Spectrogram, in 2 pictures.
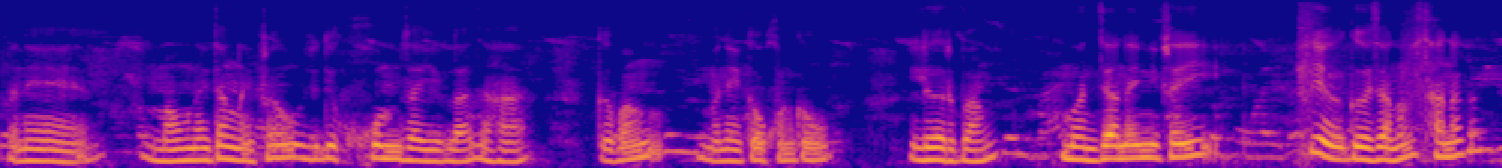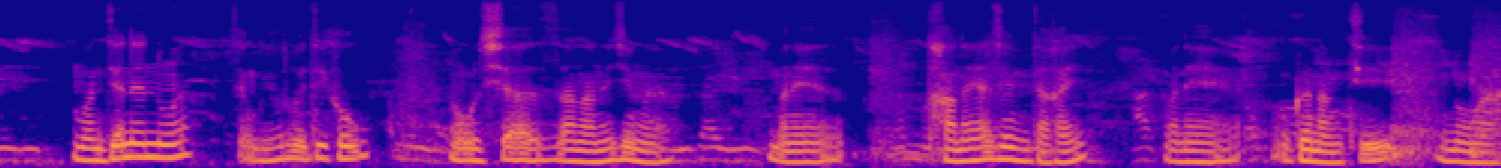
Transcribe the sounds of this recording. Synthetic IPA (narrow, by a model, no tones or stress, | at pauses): mane | mawnajdaŋnajpʰɾawzudikʰɔmzajɯblazaɦa | ɡ̥ɯba̰ŋmaneɡawkʰɔnkɯ̰w | lɯɾbaŋmɯnzanajnipʰɾaj | zɯŋɡɯzanawtʰanaɡɯmɯnzanenɔŋa | z̥ɯ̰ŋbibʰɯɾbadikʰɯwaṵlsia̰zananajzɯŋa | ma̰ne | tʰanajazɯŋnitʰakʰaj | maneɡɯnaŋtʰḭnɔŋa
